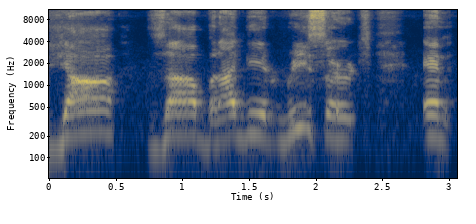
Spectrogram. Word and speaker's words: Zha: And I got to bring in Carl Zha. I believe that is. I hear everybody saying Zha, but I did research, and I think in Chinese it's pronounced with a J sound.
